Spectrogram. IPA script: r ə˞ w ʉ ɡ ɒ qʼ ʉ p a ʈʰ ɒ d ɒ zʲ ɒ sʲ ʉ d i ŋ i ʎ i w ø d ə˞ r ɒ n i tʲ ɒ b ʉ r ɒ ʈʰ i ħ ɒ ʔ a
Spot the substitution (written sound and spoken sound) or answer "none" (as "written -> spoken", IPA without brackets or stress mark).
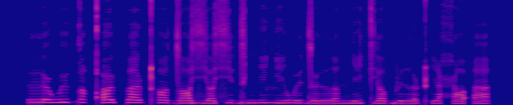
ø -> ʉ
